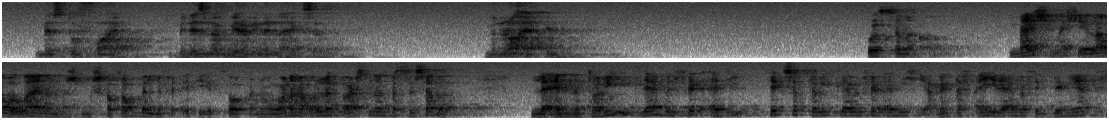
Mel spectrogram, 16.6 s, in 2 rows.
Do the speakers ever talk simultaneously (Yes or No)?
No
